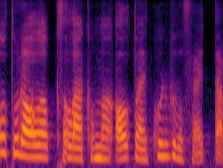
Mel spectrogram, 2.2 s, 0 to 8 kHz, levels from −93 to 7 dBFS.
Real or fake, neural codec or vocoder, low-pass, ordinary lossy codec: fake; codec, 16 kHz, 0.5 kbps, FreqCodec, larger model; none; none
